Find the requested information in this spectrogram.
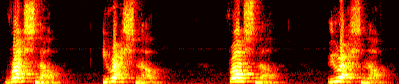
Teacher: We don't have double R when we pronounce this word. Although there are two R's when we spell this word, there is only one R when we pronounce it.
